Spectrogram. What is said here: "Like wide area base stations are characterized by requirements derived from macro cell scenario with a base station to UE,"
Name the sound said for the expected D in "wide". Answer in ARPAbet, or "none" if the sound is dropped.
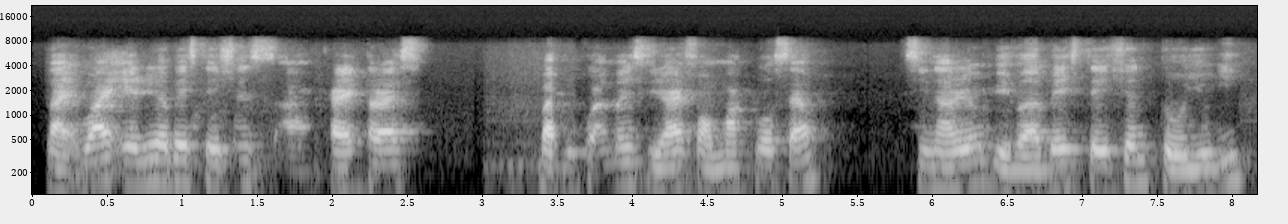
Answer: none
